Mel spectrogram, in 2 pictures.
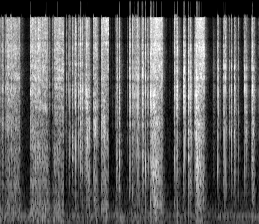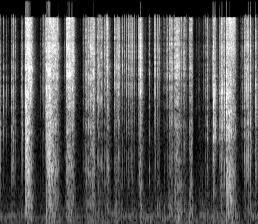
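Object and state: Nylon hook-and-loop strap being peeled apart.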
